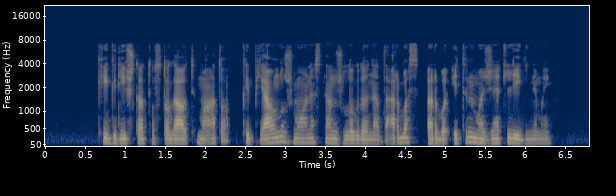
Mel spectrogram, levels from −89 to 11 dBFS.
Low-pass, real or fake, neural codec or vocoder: 7.2 kHz; real; none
